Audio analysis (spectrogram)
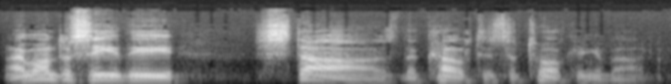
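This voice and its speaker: Old-radio scientist type, up and down in pitch, dry sound, kinda halting. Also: male voice, very animated, breathy edge, no echo. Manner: hesitant, explaining. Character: male professor, scientist, wry and grave. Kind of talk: 1950s radio drama acting.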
